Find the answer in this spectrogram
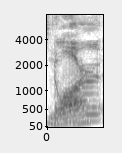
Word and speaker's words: Nour: just found his Instagram his name is nour like noi are it's nor nor but it's spelled n o ir n o u AR and he's he's an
